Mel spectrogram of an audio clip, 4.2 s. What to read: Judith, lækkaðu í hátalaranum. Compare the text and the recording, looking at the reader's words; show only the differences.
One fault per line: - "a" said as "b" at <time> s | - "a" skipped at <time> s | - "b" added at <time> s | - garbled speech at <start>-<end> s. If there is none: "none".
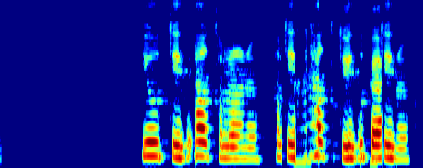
- "lækkaðu" skipped at 1.9 s
- garbled speech at 2.7-4.1 s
